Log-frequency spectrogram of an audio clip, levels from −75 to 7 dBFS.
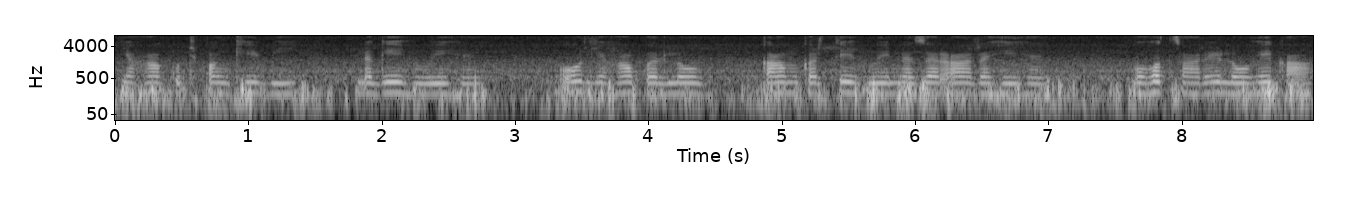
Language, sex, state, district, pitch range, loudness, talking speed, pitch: Hindi, female, Haryana, Jhajjar, 185-195 Hz, -22 LUFS, 145 wpm, 190 Hz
